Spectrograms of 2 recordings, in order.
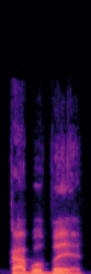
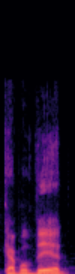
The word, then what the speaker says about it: Cabo Verde: Cabo Verde or Cabo V with no D, no E. Cabo V or Capo V.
